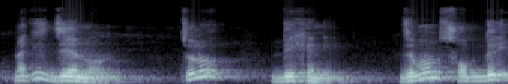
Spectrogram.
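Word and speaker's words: xenon: তাহলে আর একটি এক্সাম্পল দেখো, এই ওয়ার্ডটার উচ্চারণ কি হবে? অ্যাক্সনন নাকি জেনন?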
